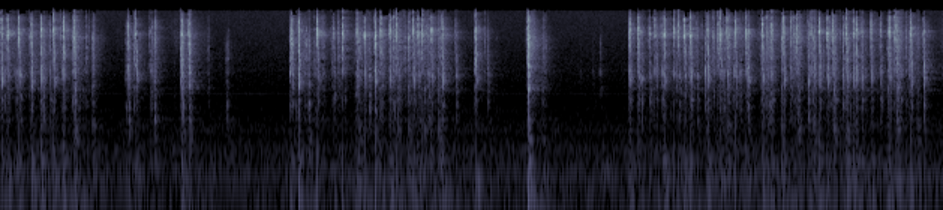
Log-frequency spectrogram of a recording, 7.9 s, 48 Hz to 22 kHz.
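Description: Fingertips of both hands type on a backlit 87-key mechanical keyboard with plastic keycaps and clicky blue switches. The bright, sharp clicks come in fast bursts separated by short pauses, each keystroke dying away almost instantly.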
